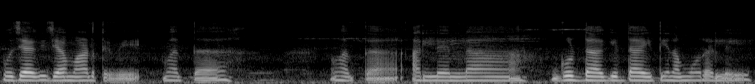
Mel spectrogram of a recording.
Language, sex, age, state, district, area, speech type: Kannada, female, 30-45, Karnataka, Dharwad, rural, spontaneous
